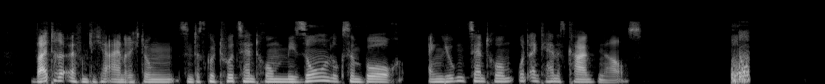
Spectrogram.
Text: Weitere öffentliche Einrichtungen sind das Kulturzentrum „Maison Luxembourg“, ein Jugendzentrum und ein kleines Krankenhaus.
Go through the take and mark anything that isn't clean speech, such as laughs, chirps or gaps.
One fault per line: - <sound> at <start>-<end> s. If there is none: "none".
- laugh at 7.3-7.5 s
